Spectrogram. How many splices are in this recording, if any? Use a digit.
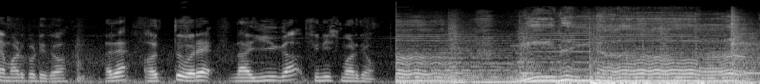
0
